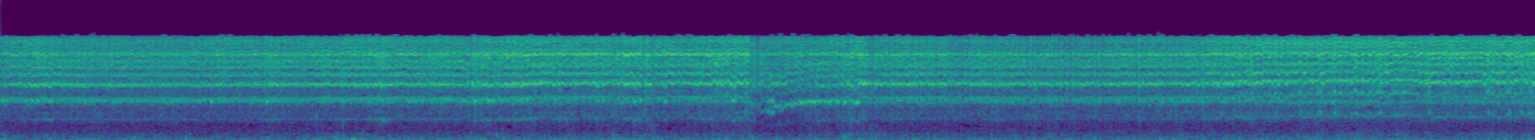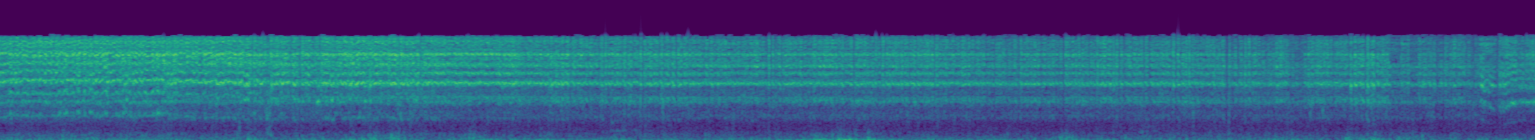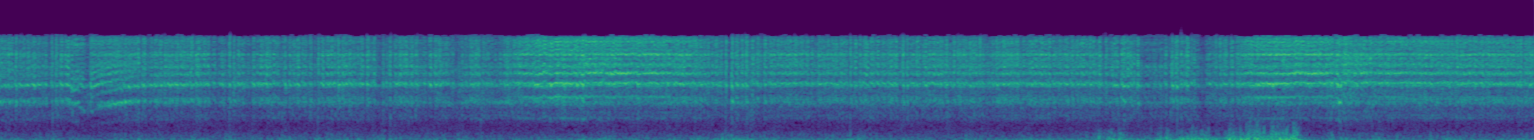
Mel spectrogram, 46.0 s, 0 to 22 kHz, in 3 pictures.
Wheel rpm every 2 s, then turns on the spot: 160, 160, 160, 150, 160, 170, 160, 160, 160, 170, 170, 170, 170, 170, 170, 150, 160, 170, 170, 170, 170, 160, 170.
none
